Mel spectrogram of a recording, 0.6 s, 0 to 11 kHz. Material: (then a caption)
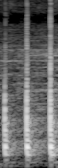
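Laminate, wood. Three sharp knocks on a camper-van kitchen countertop, a wooden top newly covered with melamine decorative laminate glued on with rubber cement, rapped to show how sturdy it is. Each knock is short and dry, with a mid-pitched body around 400 Hz and almost no ring. The sound is solid, showing the laminate is firmly bonded and strong.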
